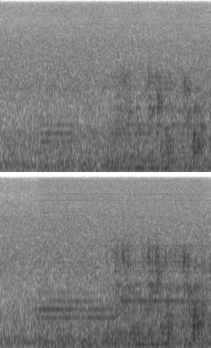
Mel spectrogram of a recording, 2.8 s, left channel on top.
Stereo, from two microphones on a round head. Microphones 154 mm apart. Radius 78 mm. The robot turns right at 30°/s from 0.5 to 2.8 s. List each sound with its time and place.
1.4 s boiling: 90° right, 3.5 m; by 2.8 s 45° right, 3.5 m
